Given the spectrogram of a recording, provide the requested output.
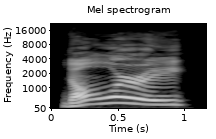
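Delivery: very loud, high call. Acted. Rescuer calling to the boy from the control panel. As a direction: shout it across the room. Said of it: "he called to me".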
